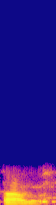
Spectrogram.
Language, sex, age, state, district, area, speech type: Kannada, male, 30-45, Karnataka, Kolar, rural, conversation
